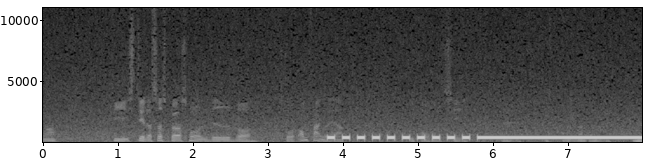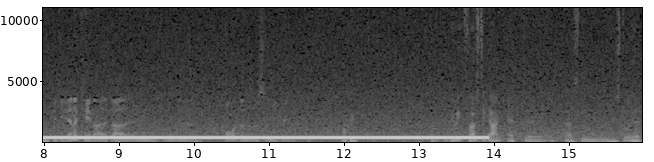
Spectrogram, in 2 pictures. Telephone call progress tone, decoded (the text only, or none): stutter dial tone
